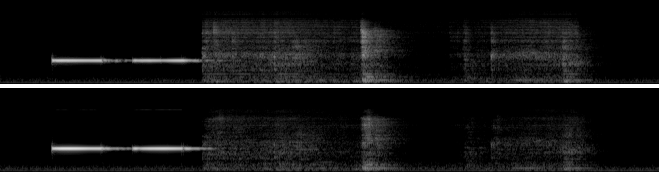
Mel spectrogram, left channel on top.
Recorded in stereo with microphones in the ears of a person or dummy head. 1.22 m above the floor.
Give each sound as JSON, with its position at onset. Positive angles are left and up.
{"t": 0.5, "sound": "a siren", "side_deg": -15, "distance_m": 2.5}
{"t": 2.0, "sound": "a sliding door", "side_deg": 80, "distance_m": 5.0}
